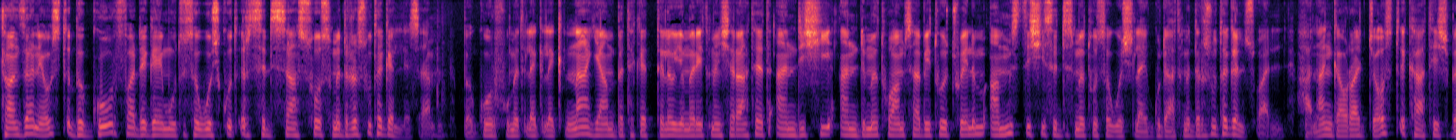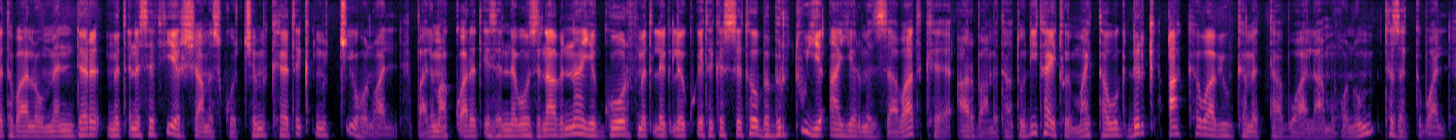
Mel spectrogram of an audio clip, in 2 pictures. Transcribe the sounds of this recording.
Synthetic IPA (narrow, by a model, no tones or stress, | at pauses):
t̪ʰanzanijawʊst̪ʼbəɡo̞ɾfad̪əɡajɛmo̞t̪ʰusəwːo̞t͡ʃːkʼut̪ʼɨɾsɨd̪saso̞st̪məd̪ɾəsut̪ʰəɡəlːəsʼə̰b̥əɡo̞ɾfumət̪ʼləkʼləkʼɨnːajambət̪ʰəkʰət̪ːɨləwjɛməɾe̞t̪mənʃɛɾat̪ʰət̪and̪ʃiand̪mət̪ʰo̞hamsabe̞t̪ʰo̞t͡ʃːwɔjnɨmamːɨst̪ʃisɨd̪ːɨsmət̪ʰo̞səwːo̞t͡ʃːlajɡud̪at̪məd̪ɾəs̬ut̪ʰəɡəlsʼwa̰lha̰naŋɡawɾad͡ʒːawʊst̪ʼkʰat̪ʰe̞ʃbət̪ʰəβaləwmənd̪əɾmət̪ʼnəsəfijɛɾʃaməskʰo̞t͡ʃːɪmkʰət̪ʼɨkʼmɨt͡ʃʼiho̞̰nwa̰lb̥ʔa̰ləmakʼːa̰ɾət̪ʼjɛzənːəβəwzɨnaβɨnːajɛɡo̞ɾfmət̪ʼləkʼləkʼujɛt̪ʰəkʰəsːət̪ʰəwbəbɨɾt̪ʰujɛʔajɛɾməzaβat̪kʰə̰ʔa̰ɾbamət̪ʰat̪wɔd̪it̪ʰajt̪ʰwojɪmːajɪt̪ʰːawːɔkʼd̪ɨɾkʼʔakʰːaβaβiwnkʰəmət̪ʰːabəha̰la̰məho̞numt̪ʰəzəɡɨbʷa̰l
